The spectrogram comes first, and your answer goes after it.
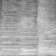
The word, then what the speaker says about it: Petrie: Petrie, yeah.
